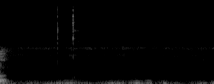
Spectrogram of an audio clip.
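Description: Computer mouse button clicking: two sharp clicks about a fifth of a second apart, around half a second in, over a faint low hum.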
